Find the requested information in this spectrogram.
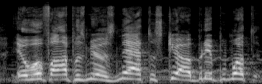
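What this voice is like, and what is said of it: Poor imitation of another person's voice. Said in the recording (Portuguese): “interpretando o Jimmy ... que bosta de imitação”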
